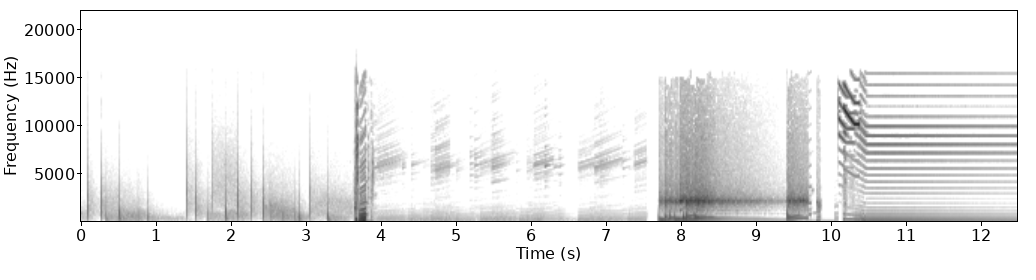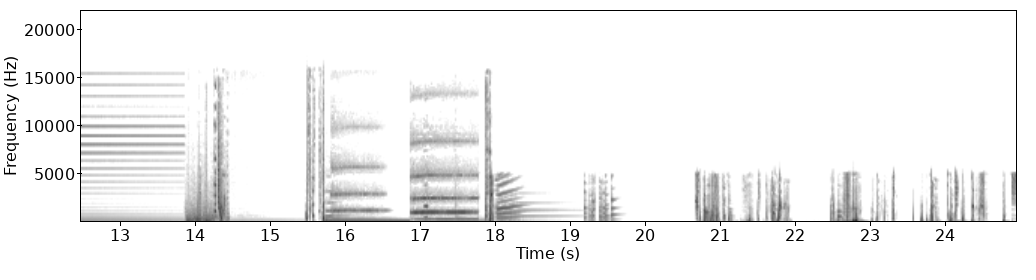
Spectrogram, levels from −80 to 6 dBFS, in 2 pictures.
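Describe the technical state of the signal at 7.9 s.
At 7.9 s the audio is intact, with no audible technical fault at that moment.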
